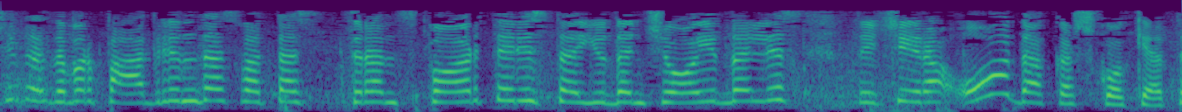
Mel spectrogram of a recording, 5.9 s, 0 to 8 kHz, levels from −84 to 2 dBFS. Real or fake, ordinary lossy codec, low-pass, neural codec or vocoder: real; MP3, 24 kbps; 7.2 kHz; none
